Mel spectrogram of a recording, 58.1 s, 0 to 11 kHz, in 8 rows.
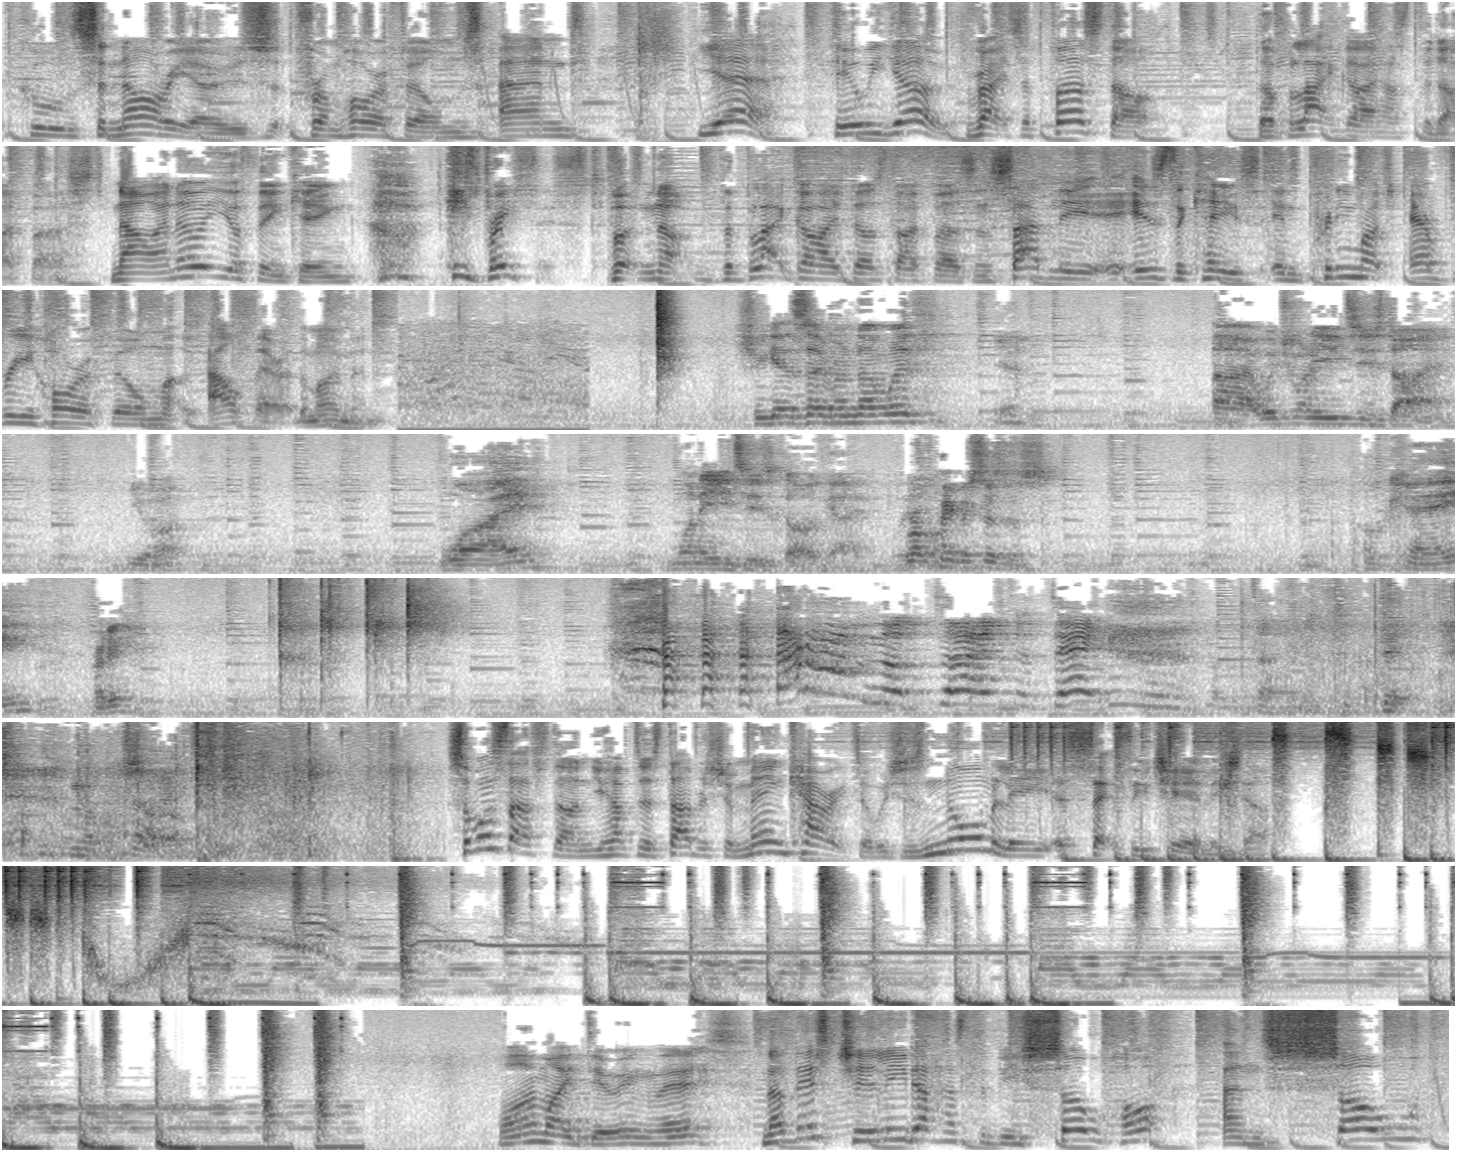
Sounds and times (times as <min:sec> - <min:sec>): Speech: 0:00.0 - 0:02.9, 0:03.5 - 0:16.4, 0:18.2 - 0:19.7, 0:20.6 - 0:21.8, 0:25.2 - 0:27.1, 0:28.6 - 0:29.8, 0:35.3 - 0:37.9, 0:38.6 - 0:42.7, 0:53.3 - 0:58.0
Music: 0:00.0 - 0:52.7, 0:54.3 - 0:58.0.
